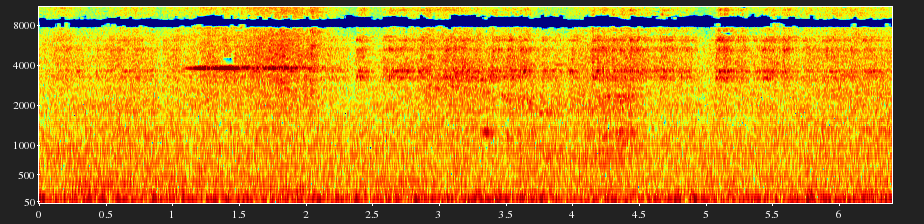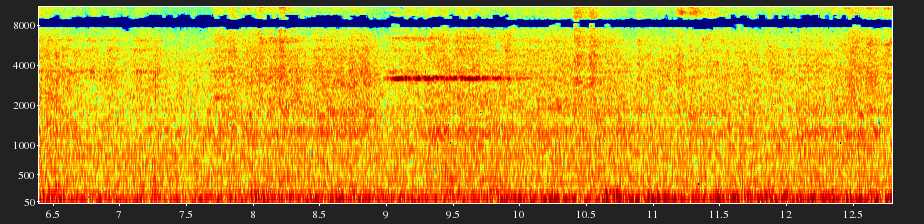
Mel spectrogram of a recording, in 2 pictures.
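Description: Freight train of covered hopper cars rolling past, a steady rumble of steel wheels on rail. Two brief high-pitched wheel squeals come through, one about a second in and one near nine seconds.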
